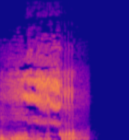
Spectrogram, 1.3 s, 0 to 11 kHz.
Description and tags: The Big Squeak (8) Break
Okay, about this small bibliothek there is a story to tell.
Maybe a year ago my mother phoned me and asked if I could give her a hand because the door to her kitchen was squeaking.
After work I went to her, went down to the cellar, took the can with the lubricating grease, went upstairs and made my mother happy.
Then I putted the grease back and went upstairs. Whe sat down, drank a cup of coffee. Then I had to go to the toilet and
noticed that the toilet door was squeaking too. So I went down to the cellar again and took once again the grease.
Now I thought, before I make the stairs again, I'll show if any other thing in my mothers house is squeaking.
It was terrible! I swear, never in my entire life I've been in a house where so many different things were squeaking so impassionated.
First off all I went back to my car and took my cheap dictaphone I use for work. And before I putted grease on those squeaking things I recorded them.
comic, game, moving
